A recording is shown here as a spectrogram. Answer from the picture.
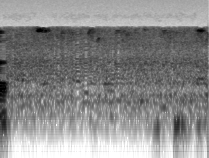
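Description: Faint room tone in a pause between a man's words, with a brief low sound near the end.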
